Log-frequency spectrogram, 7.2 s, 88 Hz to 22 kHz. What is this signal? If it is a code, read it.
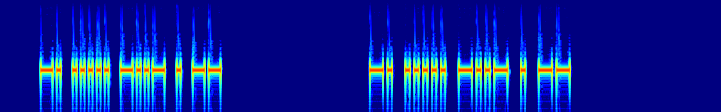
Morse code, heard as a keyed tone, about 27 wpm, 700 Hz. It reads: N5XEM N5XEM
